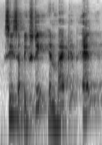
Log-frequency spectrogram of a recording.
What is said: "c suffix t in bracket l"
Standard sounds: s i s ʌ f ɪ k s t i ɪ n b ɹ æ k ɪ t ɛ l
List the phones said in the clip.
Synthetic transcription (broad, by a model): s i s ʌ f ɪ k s t i ɪ n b æ k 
